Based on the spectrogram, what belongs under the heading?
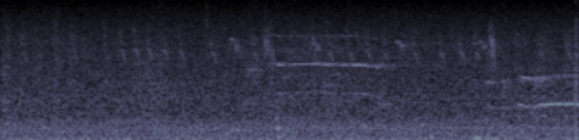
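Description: Birds chirping in the background: short repeated chirps, a held whistled note about halfway through, and a lower held note near the end.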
